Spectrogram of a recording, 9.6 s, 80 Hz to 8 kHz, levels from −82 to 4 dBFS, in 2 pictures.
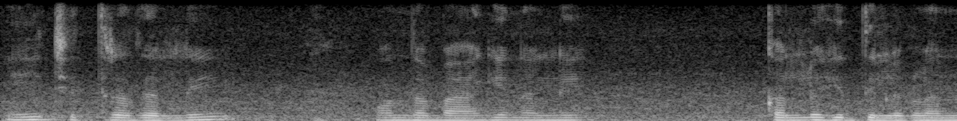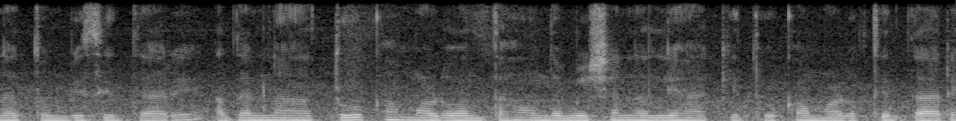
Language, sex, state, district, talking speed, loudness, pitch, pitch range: Kannada, female, Karnataka, Dakshina Kannada, 100 wpm, -18 LUFS, 150 Hz, 145-160 Hz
